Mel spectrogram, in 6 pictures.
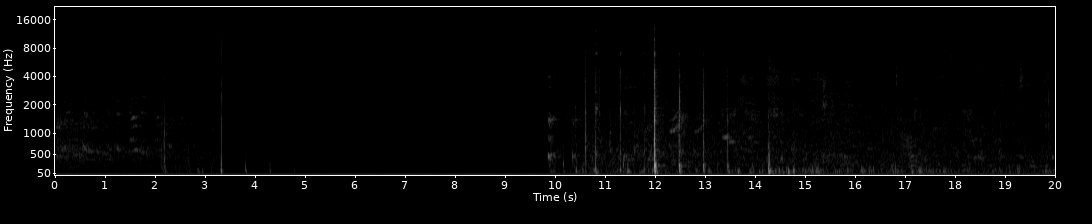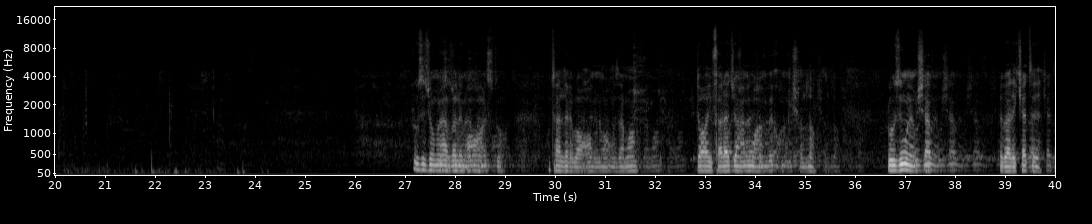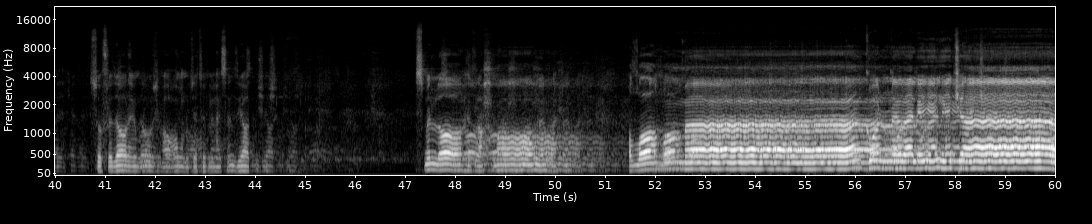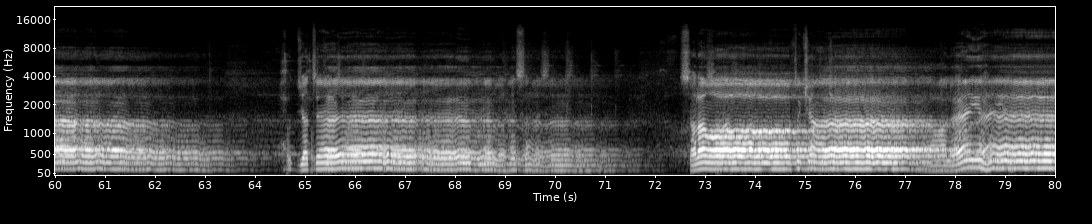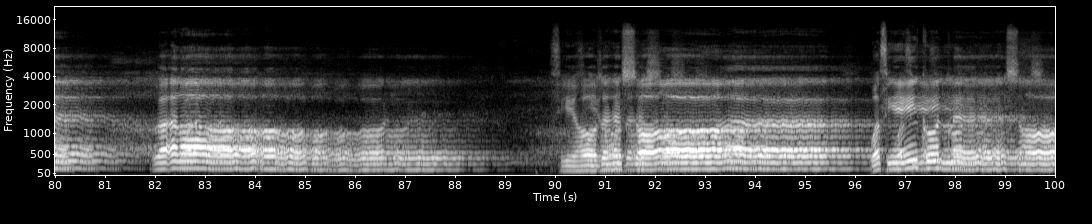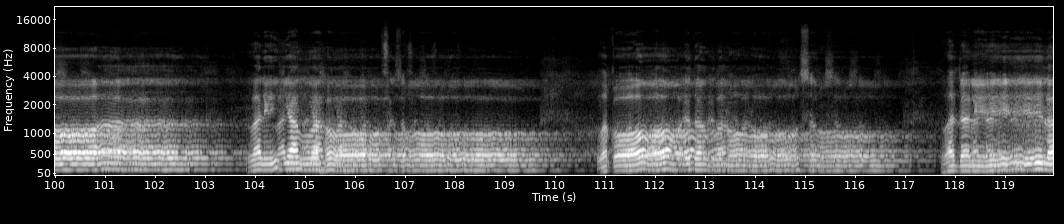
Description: خبرگزاری تسنیم: در «تربت عشق» قصد داریم در روزهای عزاداری محرم به ذکر فضایل و زندگی‌نامه یکی از شهدای گران‌قدر کربلا به‌همراه صوت نواهای مذهبی و آداب عزاداری در نقاط مختلف کشور و جهان بپردازیم.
